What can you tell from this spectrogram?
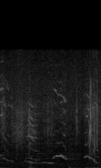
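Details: Siberian Husky puppies in Lahore, Pakistan, giving soft, drawn-out whimpering whines that slide down and then rise again, repeated three times, over a low background rumble.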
